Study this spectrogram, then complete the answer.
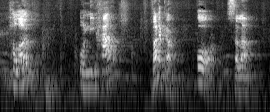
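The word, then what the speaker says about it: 你好: Ni hao. Everyone say ni hao.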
